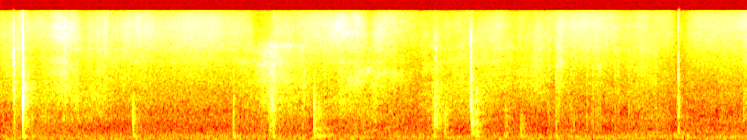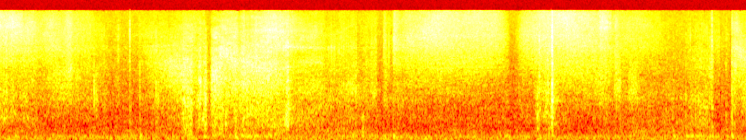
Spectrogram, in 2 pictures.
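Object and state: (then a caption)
Paper notebook pages being rubbed. Fingertips of both hands with short nails trace and rub over the uncoated paper pages of an open notebook with a pink hardcover. The result is a quiet, bright, hissy rubbing that swells and fades in slow strokes, with occasional small sharp ticks and scratches of nails on paper.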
